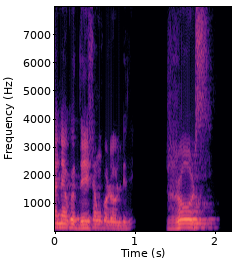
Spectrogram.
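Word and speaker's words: Rhodes: రొడీషియా అనే ఒక దేశం కూడా ఉండేది, రోడ్స్. కాబట్టి హెచ్ వచ్చినప్పుడు ఆర్ అనేది ఒత్తి పలుకుతుంది, రోడ్స్ అంటారు.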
